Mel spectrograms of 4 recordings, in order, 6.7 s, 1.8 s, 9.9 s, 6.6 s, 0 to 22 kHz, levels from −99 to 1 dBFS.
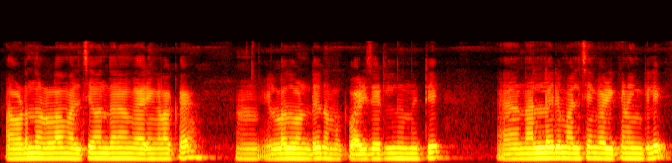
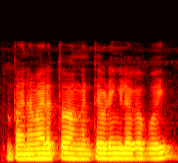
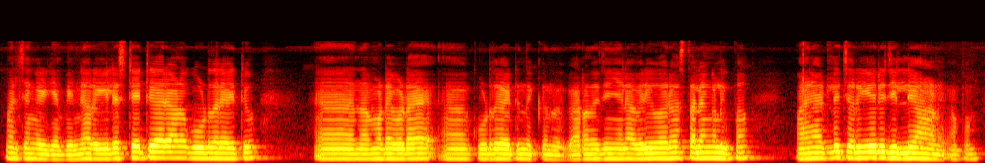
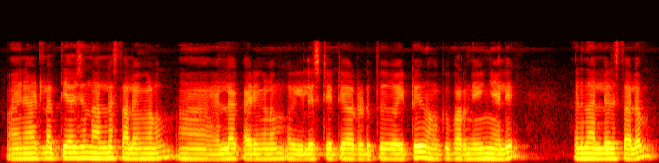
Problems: background sounds at intervals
